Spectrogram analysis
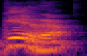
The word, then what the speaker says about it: guerra: Palabras como guerra, la U no ha sonado. Por lo tanto, aquí no creas tú que hay un diptongo. No lo hay. Porque solamente suena la E.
